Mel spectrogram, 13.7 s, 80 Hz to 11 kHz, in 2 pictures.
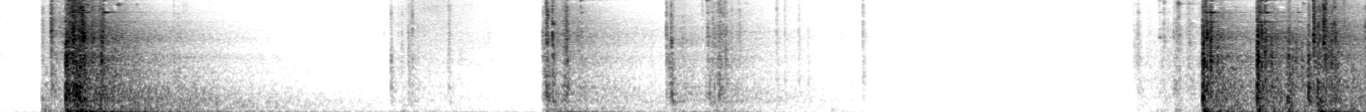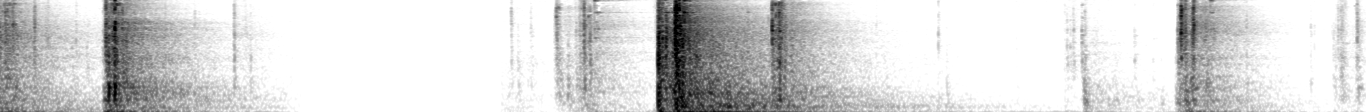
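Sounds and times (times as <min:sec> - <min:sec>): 
wooden door slamming shut: 0:00.2 - 0:01.4, 0:05.9 - 0:08.0, 0:10.0 - 0:11.2.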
